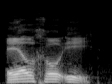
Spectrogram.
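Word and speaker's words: El Roi: So you can spell it if you like, R-O, and then a apostrophe, like a quote sign, and then I, or E-E, if that helps you understand it, Ho'i, El Ho'i.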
